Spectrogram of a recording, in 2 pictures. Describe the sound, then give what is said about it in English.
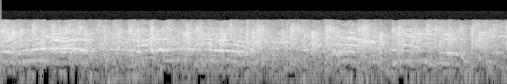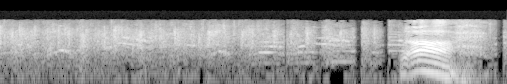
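An audience claps hands to give God praise in a dense, steady patter while voices call out and sing over it, ending with a loud, rising vocal exclamation. “Come on, clap your hands and give God some praise in this house.”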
